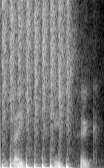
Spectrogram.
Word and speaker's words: Leipzig: Leipzig.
